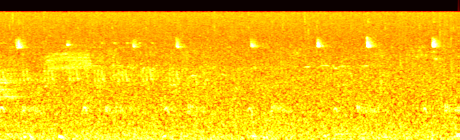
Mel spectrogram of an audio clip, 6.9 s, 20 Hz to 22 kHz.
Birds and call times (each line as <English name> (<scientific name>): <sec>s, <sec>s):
Mariqua Sunbird (Cinnyris mariquensis): 5.5s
